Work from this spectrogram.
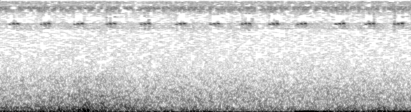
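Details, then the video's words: In summertime countryside near a golden wheat field, crickets give an even train of sharp, high chirps roughly three per second, while a light breeze fills the background with a low roar. "Countryside/cricket sounds"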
